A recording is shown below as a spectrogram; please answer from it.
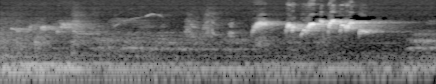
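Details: Home-kept red-whiskered bulbul singing competitively to relieve boredom; faint twittering early, then a loud burst of rich, rolling whistled notes, with a low hum beneath.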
